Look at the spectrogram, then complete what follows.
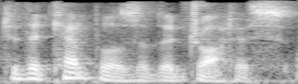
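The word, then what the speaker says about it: Drottes: The spiritual life of Europe emanated from a mother lodge in Scandinavia, Drottis Lodge, and that's, readers aside, that's spelled D-R-O-T-T-E-S. I am pronouncing that Drottis.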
